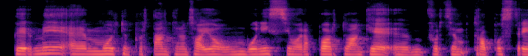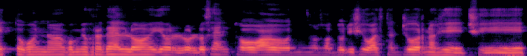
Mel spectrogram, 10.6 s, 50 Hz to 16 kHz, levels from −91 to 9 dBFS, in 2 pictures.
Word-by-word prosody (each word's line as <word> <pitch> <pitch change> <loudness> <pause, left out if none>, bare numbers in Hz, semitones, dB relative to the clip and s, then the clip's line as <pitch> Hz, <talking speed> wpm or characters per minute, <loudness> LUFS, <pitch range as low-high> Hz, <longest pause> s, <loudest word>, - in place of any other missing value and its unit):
Per 155 -2 +5
me 180 +3 0
è 155 -1 0
molto 155 +1 0
importante. 150 -1 -4
Non 145 -1 -6
so, 145 - 0
io 145 +1 +3
ho 135 - -1
un 140 +2 -4
buonissimo 150 +1 0
rapporto 145 +1 +1
anche, 140 0 +2 0.2
uhm, 130 0 -8
forse 150 -1 -5
un 140 - -6
troppo 145 0 0
stretto 140 -2 -1
con 135 0 -2
con 135 0 -2
mio 135 0 -2
fratello, 140 0 +3
io 135 0 +1
lo 125 0 0
lo 125 +3 0
sento, 135 -2 -1
uhm, 125 -1 +3
non - - -25
lo 125 0 -16
so, 120 0 -9
12 125 +1 -4
volte 130 0 +1
al 125 - -16
giorno 130 0 +2
ci 120 -3 -1
ci 115 -1 -1
140 Hz, 205 wpm, -27 LUFS, 130-145 Hz, 0.2 s, Per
